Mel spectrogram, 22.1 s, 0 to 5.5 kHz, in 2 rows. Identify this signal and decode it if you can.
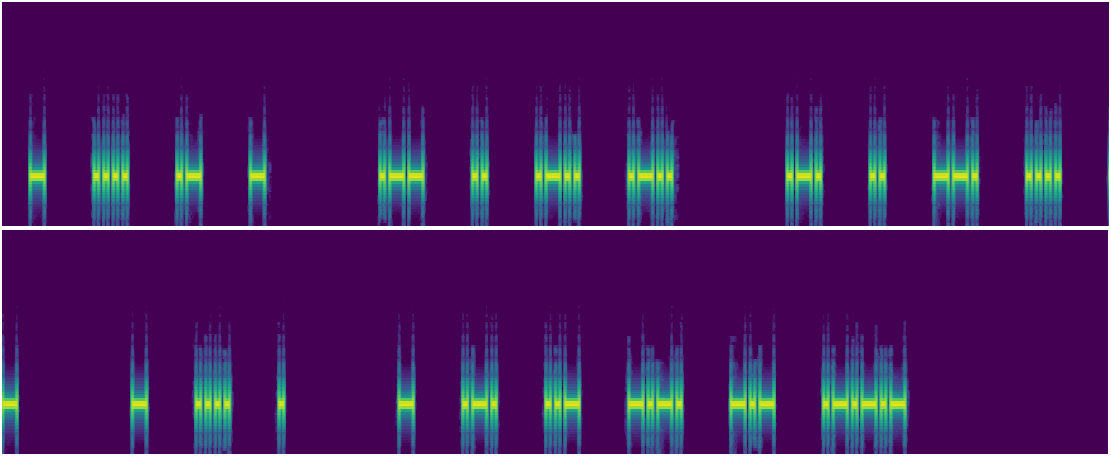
Morse code, heard as a keyed tone, about 25 wpm, spaced as for 13 wpm, 600 Hz. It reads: THAT WILL RIGHT THE TRUCK.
